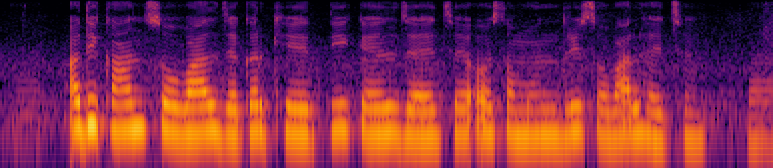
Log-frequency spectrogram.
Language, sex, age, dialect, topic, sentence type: Maithili, female, 18-24, Eastern / Thethi, agriculture, statement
